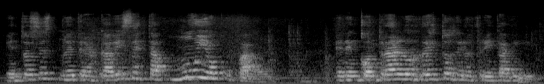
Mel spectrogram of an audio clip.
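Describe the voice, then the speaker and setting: A woman's voice: mid-range voice, animated, moderate pace. A woman from Argentina with an Argentine accent, giving an impassioned book presentation and stressing her points with long emphatic lists. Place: event room in a café. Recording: roomy, distant mic, faint noise.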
